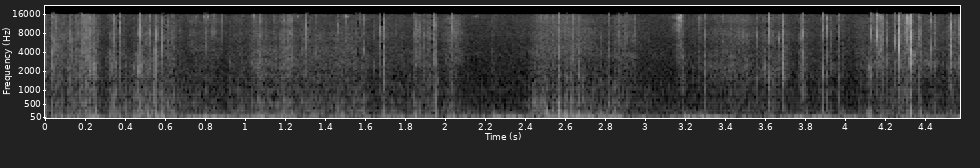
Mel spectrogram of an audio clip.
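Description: A palm-sized soft star-shaped plush covered in black and gold flip sequins is held in both hands and scratched with long painted nails so the sequins flip. The result is a dense, continuous run of crinkly scratching and rustling, mostly low and soft, with occasional sharp bright clicks.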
